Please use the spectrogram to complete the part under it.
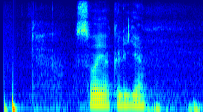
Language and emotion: Russian, neutral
